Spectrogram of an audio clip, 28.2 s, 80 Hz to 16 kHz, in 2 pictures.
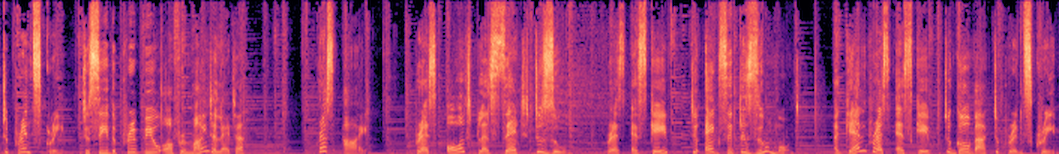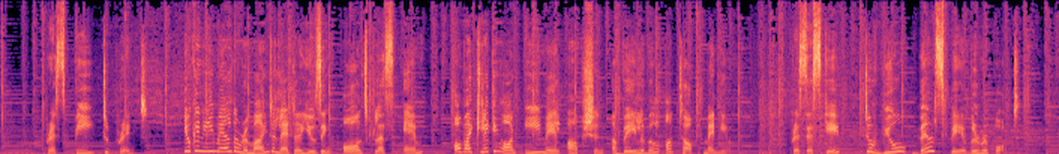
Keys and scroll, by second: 3.6 i, 6.3 alt+z, 8.4 Escape, 11.7 Escape, 14.9 p, 18.8 alt+m, 24.7 Escape.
